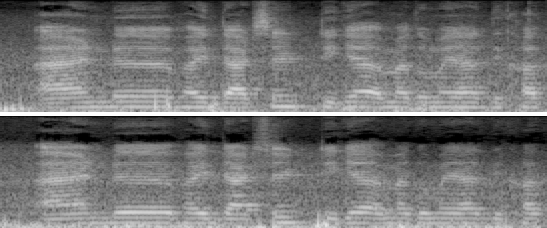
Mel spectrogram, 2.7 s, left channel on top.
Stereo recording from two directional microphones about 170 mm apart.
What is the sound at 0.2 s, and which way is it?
Speech, 90° left.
